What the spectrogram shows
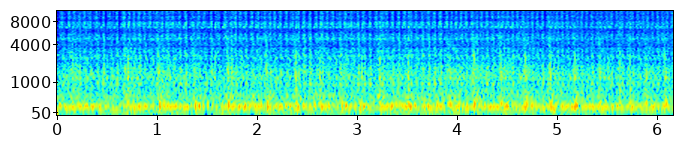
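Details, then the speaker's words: Vespa PX tuning engine at idle after needle and emulsion tube were set (mixture 0.8–0.9): a busy two-stroke beat whose speed drops as the idle mixture screw turns in and rises again as it turns out. "In our case I was turning the screw inside the carburetor body and then on a certain point the engine speed was going down. Then I turned the screw out of the carburetor body and the engine speed rose again."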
